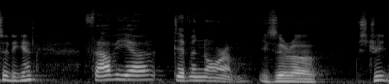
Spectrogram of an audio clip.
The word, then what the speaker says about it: Salvia divinorum: And how do you pronounce it again? Salvia divinorum.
